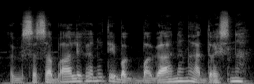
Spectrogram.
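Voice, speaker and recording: An actor playing a worried, lovesick young man in an old radio drama, talking softly and apologetically. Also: on the low side, animated, fast talker, gravelly, husky, exaggerated voice. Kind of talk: 1990s-style AM radio drama acting. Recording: old AM radio recording, faint hiss.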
